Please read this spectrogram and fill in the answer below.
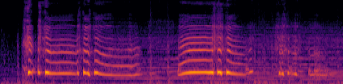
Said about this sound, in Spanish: El niño choca las manos, pero la niña calla. Y luego rompe a llorar.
